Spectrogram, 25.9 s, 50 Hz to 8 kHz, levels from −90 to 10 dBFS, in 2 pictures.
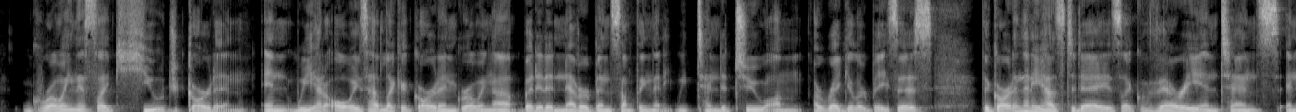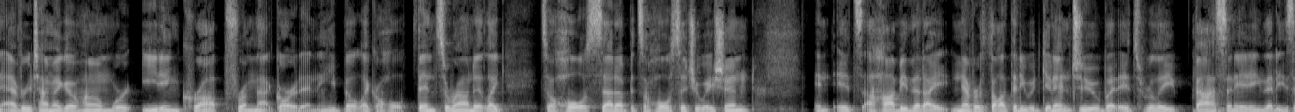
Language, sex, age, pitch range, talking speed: English, male, 10-29, 85-100 Hz, 200 wpm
